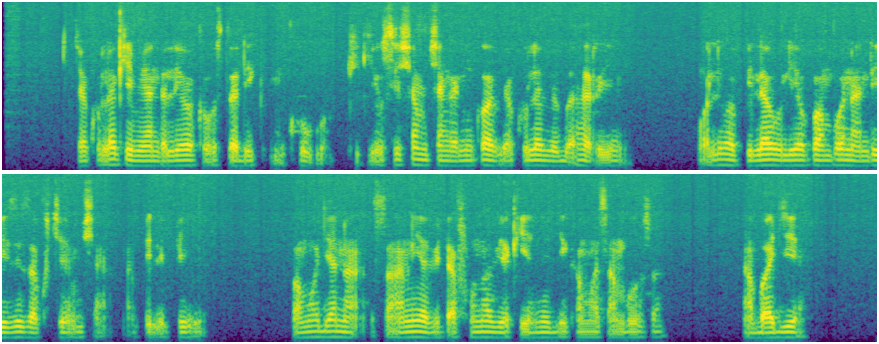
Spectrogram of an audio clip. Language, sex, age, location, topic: Swahili, male, 25-35, Mombasa, agriculture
